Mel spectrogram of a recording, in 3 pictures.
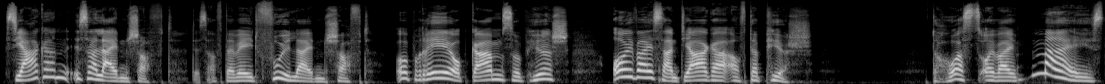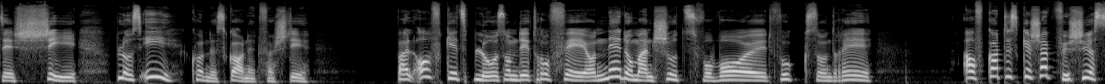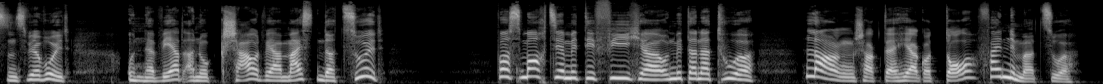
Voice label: Dialekt Bayerisch

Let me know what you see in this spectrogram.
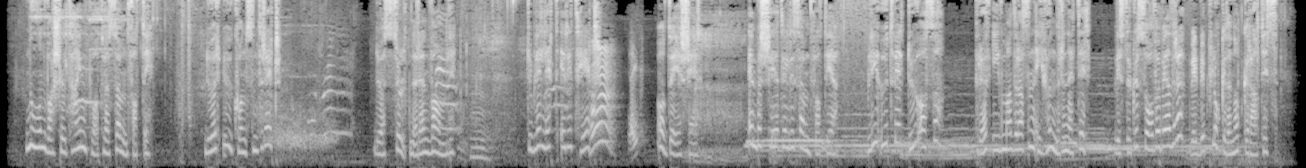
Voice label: Witzig

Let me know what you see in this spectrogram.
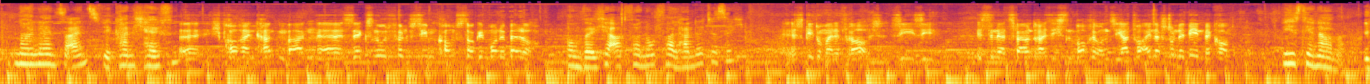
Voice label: Energisch

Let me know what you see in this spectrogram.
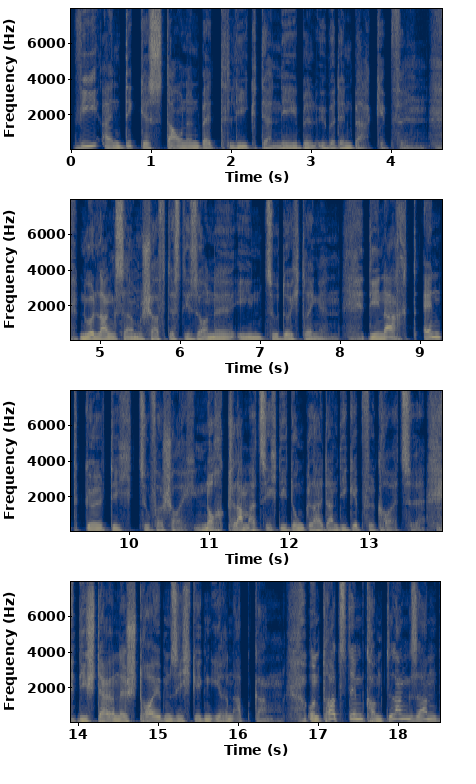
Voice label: Schauspiel Variabel

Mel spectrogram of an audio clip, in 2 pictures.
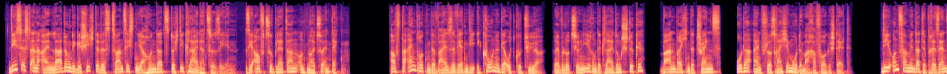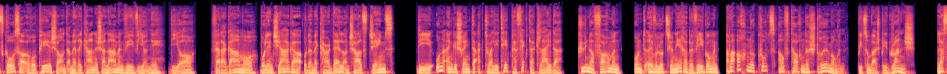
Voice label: Kommentar Neutral

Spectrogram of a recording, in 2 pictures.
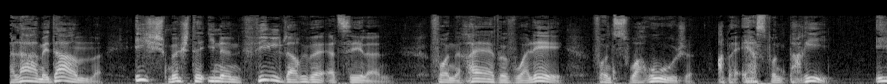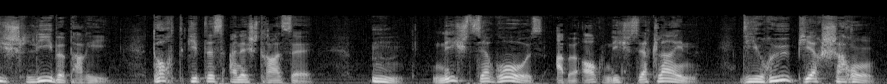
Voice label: Akzent Franzoesisch

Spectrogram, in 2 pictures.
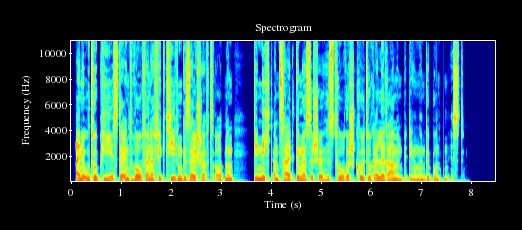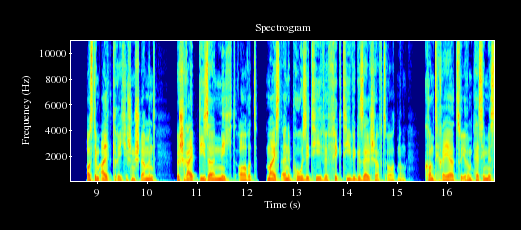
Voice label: Neutral

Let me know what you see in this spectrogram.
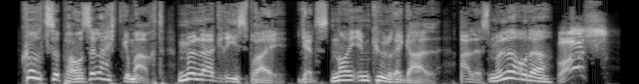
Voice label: Freundlich

